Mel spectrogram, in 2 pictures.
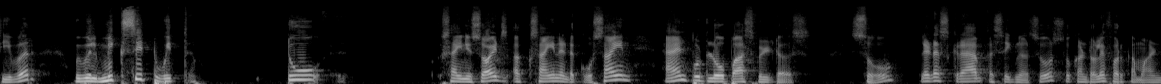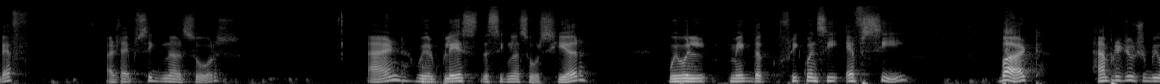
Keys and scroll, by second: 12.2 ctrl+f, 12.6-15.0 typing, 20.9-21.8 typing.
